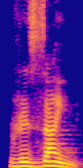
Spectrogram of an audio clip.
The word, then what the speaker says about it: resign: pronounced like a zed resign it becomes resign so the sign which we speak becomes resign sein it has a pronunciation of zed for example my boss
